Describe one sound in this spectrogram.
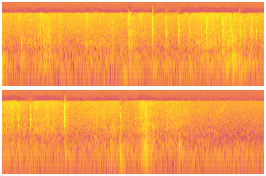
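Fabric of a coat rustles as a woman takes it off.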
